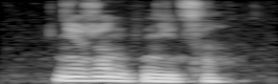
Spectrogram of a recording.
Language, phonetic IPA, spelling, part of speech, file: Polish, [ˌɲɛʒɔ̃ndʲˈɲit͡sa], nierządnica, noun, LL-Q809 (pol)-nierządnica.wav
